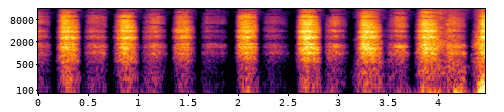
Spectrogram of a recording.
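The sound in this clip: Rapid, heavy breathing by a person: a quick, regular run of many forceful, breathy in-and-out pulses, moderately loud and unbroken by talk.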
